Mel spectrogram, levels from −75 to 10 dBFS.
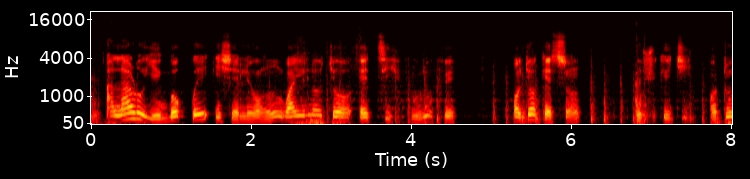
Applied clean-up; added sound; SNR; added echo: neural mask model RNNoise.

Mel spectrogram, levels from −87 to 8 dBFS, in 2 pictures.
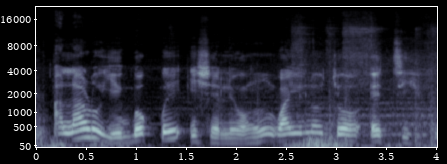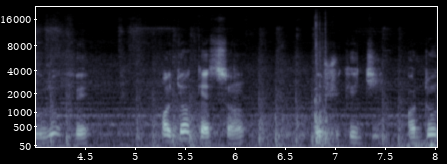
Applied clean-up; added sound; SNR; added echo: none; Motor vehicle (road) + Train; 13 dB; none.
